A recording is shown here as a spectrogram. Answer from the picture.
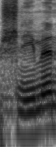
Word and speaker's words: Schneeman: schneems on the internet a lot of people have a difficult time pronouncing this I say it's it's kind of like schnauzer or schnapps some some people think that's a little bit easier so um I really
